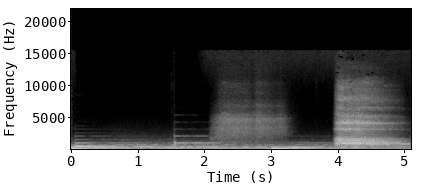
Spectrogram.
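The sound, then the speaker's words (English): Two slow, deep, relaxing breaths, heard as soft breathy rushes, the second fuller than the first, over a steady sustained musical drone. “Let's take a couple of deep breaths.”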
